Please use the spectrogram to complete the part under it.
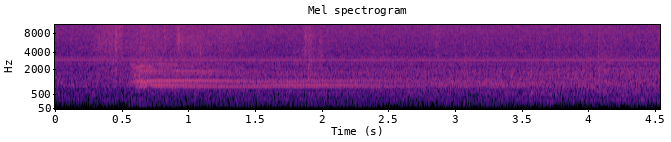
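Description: An electric guitar note is plucked and rings out, slowly fading.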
